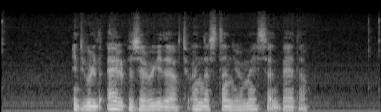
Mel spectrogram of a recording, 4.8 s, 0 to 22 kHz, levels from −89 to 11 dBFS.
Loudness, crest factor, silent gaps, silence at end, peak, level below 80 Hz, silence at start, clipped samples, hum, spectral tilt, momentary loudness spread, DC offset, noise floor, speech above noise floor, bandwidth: -17 LUFS; 18 dB; none; 0.9 s; -2 dBFS; -42 dBFS; 0.9 s; under 0.1%; none; -6 dB/octave; 8 LU; under 0.1%; -47 dBFS; 30 dB; 12 kHz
